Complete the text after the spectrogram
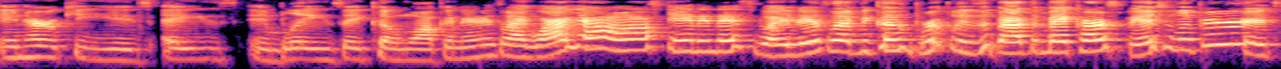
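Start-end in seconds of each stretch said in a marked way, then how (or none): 3.4-4.9 high, loud puzzled guest; curious guest. Retold or imitated. Voicing guests at party. 5.4-8.0 high, loud hyped announcement; excited announcement. Retold or imitated. Voicing hosts announcing entrance.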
